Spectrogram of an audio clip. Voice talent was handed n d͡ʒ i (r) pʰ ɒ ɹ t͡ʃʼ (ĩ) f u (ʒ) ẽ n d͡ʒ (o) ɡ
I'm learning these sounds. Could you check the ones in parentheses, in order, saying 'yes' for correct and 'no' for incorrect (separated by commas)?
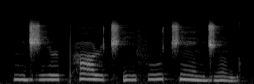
no, no, no, no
